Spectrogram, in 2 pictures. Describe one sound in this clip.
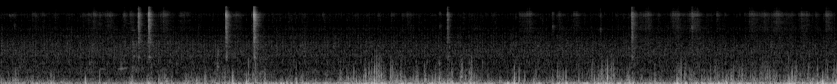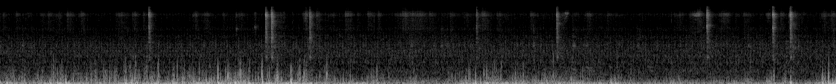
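Wind buffets past an open vehicle.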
